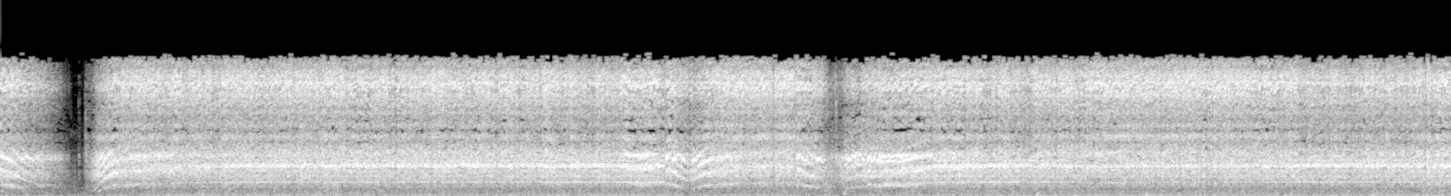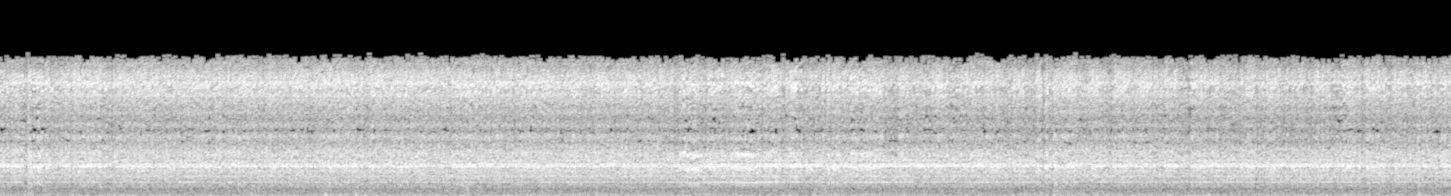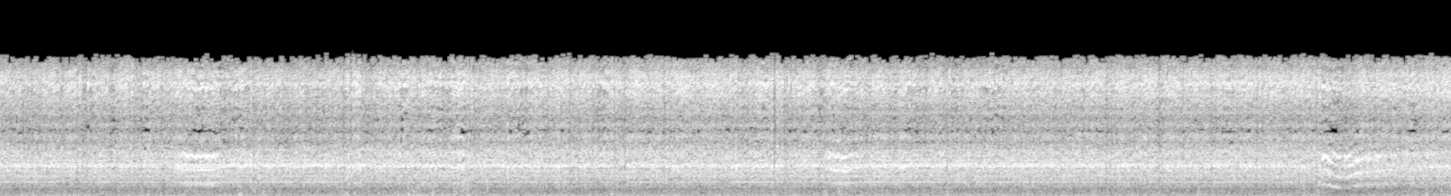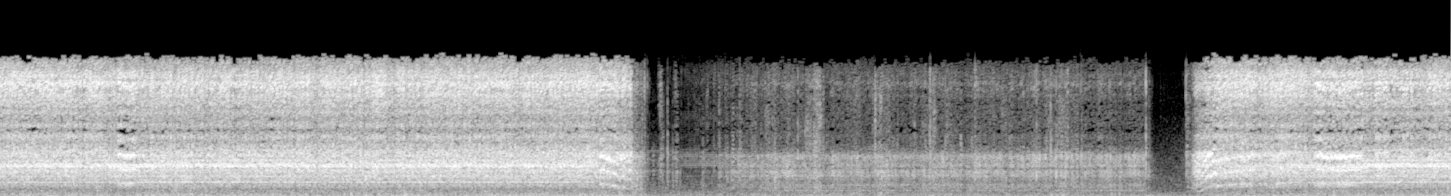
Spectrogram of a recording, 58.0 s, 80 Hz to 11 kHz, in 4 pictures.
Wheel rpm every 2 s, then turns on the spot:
130, 230, 230, 170, 170, 230, 230, 230, 240, 230, 230, 230, 230, 230, 230, 230, 230, 240, 230, 230, 230, 200, 230, 230, 190, 20, 20, 40, 200.
50-54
